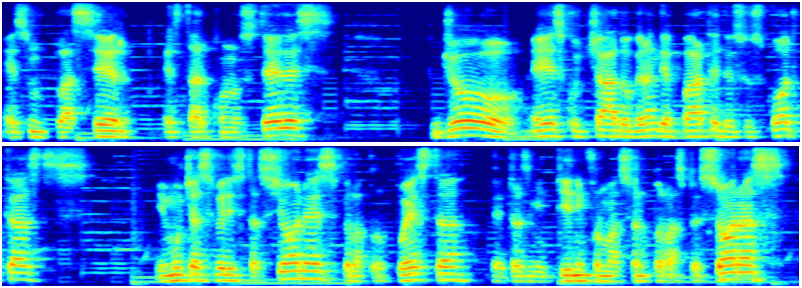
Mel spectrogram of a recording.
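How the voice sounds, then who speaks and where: With the highs cut off and soft music playing underneath, this medium-pitched man speaks Spanish in a Brazilian Portuguese accent. The thirtysomething native Portuguese speaker from Brazil is a podcast guest in a casual interview, frequently stopping and restarting what he says.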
